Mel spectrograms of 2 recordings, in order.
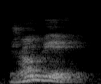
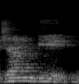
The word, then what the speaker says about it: janvier: Janvier. No se dice janvier, no. Es un sonido nasal, como on.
